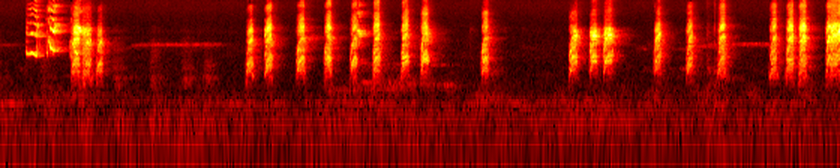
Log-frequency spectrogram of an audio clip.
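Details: Sooty-headed bulbuls calling in the afternoon, summoning companions to roost: bursts of bright, chattering notes in quick clusters, several short series spread across the clip with brief pauses between.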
